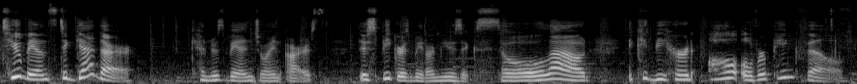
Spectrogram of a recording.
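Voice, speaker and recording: A woman reading a children's storybook aloud in an expressive, animated, emphatic narration. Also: fairly low pitch, a little slow, soft background music.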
